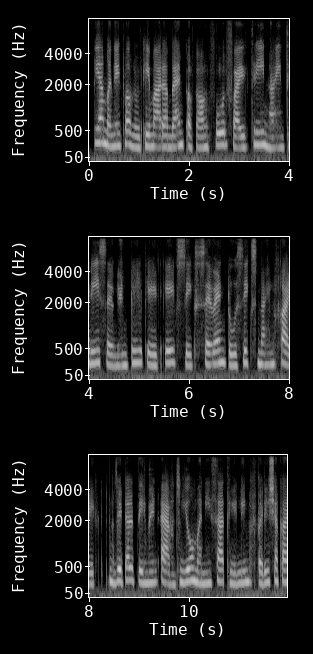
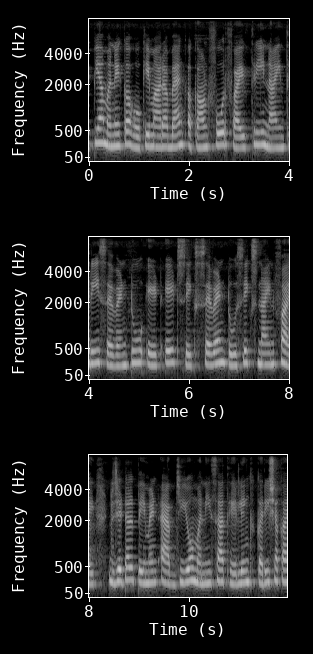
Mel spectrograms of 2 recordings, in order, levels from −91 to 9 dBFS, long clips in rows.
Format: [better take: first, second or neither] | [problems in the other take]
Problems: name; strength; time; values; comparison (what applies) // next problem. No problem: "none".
second | noise reduction (neural diffusion model UNIVERSE++)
